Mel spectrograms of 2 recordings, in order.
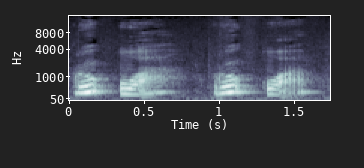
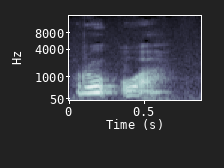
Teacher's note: Instead of a double kind of consonant thing, they just add a glottal stop for the first one.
